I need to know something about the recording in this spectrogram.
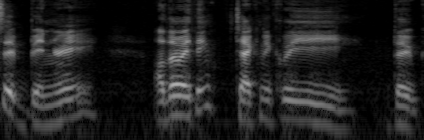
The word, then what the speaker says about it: Binre: I pronounce it Binri, although I think technically the a more correct pronunciation might be Biner. Um, I pronounce it Binri though. I wasn't like it was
